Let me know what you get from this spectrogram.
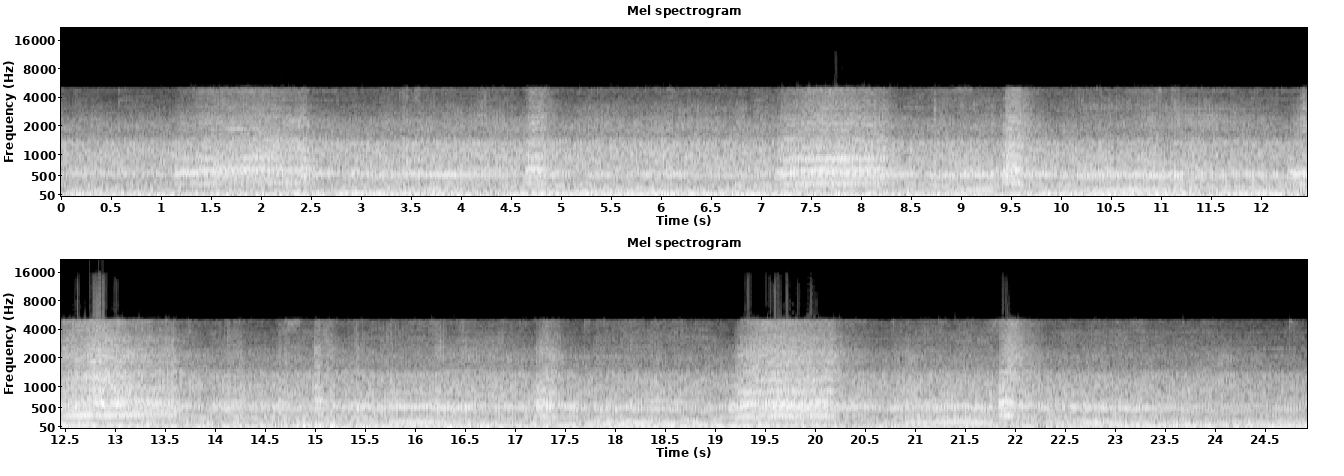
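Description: Ford Mustang ahead revving its engine in several loud bursts, the strongest about halfway and three quarters through, its exhaust sounding as if it had none. Underneath runs a steady low rumble of wind and road noise in an open-top vehicle at road speed.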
